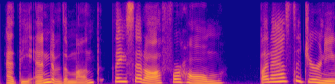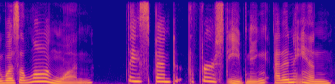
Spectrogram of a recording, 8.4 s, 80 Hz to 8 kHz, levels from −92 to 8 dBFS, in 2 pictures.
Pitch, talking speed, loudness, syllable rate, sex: 235 Hz, 195 wpm, -16 LUFS, 4.4 syllables/s, female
